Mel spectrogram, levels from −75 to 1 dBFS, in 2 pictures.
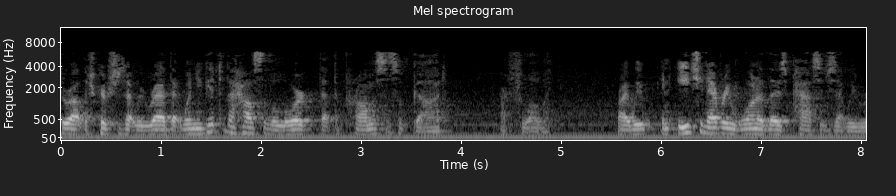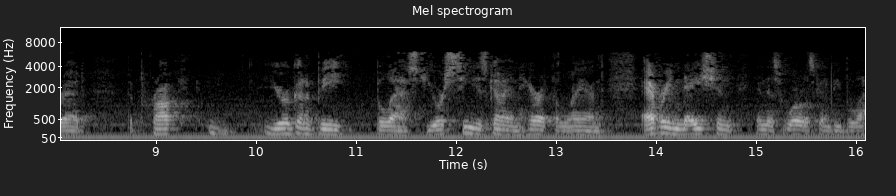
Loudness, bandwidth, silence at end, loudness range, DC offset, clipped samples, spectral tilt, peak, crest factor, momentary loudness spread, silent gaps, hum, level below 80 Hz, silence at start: -31 LUFS; 6.4 kHz; 0 s; 4 LU; under 0.1%; under 0.1%; -5.5 dB/octave; -8 dBFS; 24 dB; 16 LU; none; none; -46 dBFS; 0 s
